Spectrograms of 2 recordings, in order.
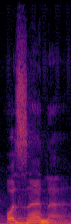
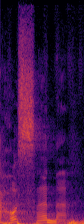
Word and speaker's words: hosana: palavra a ai khan e este h que está aí ele na verdade ele é pronunciado como se fosse um r 1 r então o correto seria hozana seria a palavra rozanna portuguesa uma utilização do verbo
